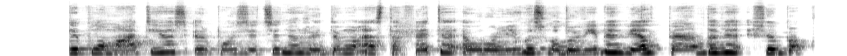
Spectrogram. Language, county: Lithuanian, Kaunas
